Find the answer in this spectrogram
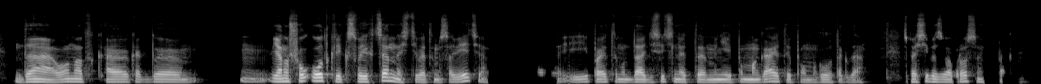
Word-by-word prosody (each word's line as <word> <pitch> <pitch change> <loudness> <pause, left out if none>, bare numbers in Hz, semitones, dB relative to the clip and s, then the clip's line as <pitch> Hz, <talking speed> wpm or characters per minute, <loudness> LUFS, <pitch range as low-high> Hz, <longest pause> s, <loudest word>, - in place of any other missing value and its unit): Да, 125 -2 +3
он 130 +4 +1
вот 125 -2 -1
ка 120 0 0
как 115 -1 -6
бы, 115 -2 -1 0.4
м, 135 +1 -10
я 135 -1 +6
нашел 145 +2 +4
отклик 155 -6 +5
своих 130 -1 +2
ценностей 125 -11 +2
в - - +1
этом 110 +1 -3
совете. 115 +9 -1 0.7
И 120 +2 -5
поэтому, 120 -2 -1
да, 115 0 +3
действительно, 120 +2 -3
это 110 +1 -2
мне 115 +1 +1
и - - 0
помогает, 115 +4 0
и - - -1
помогло 110 0 -6
тогда. 105 0 -9 0.4
Спасибо 125 +1 -1
за 115 0 -1
вопросы. 130 +3 -2
Пока. - - -16
115 Hz, 175 wpm, -22 LUFS, 110-130 Hz, 0.7 s, я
